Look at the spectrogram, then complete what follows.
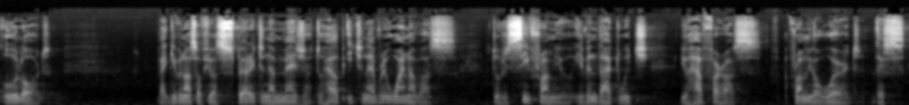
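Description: A man from Nigeria, a native Igbo speaker with a Nigerian accent, preaching a sermon as a pastor, slow and deliberate with many pauses and fillers. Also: sits low, fairly bright tone, long reverb tail.

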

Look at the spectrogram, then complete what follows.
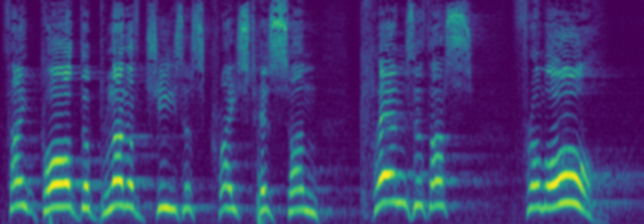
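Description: Male preacher, slow and emphatic, hushed-to-thundering evangelistic delivery, long echo of a big hall. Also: very high voice. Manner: solemn, emphatic, repeats phrases for effect; swings from hushed to loud, impassioned delivery. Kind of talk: fervent evangelistic sermon.

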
